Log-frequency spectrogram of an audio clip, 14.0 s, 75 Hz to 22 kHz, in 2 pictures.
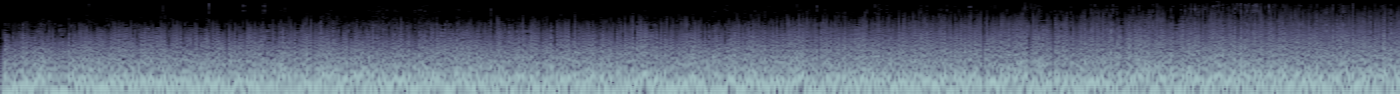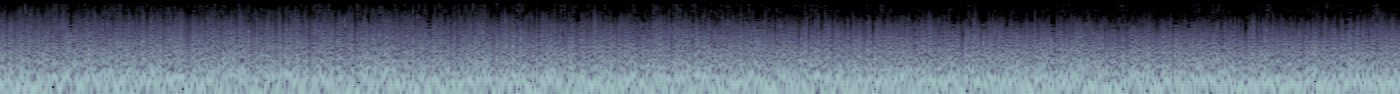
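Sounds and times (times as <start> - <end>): wind rumble on microphone: 0.0 - 14.0.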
